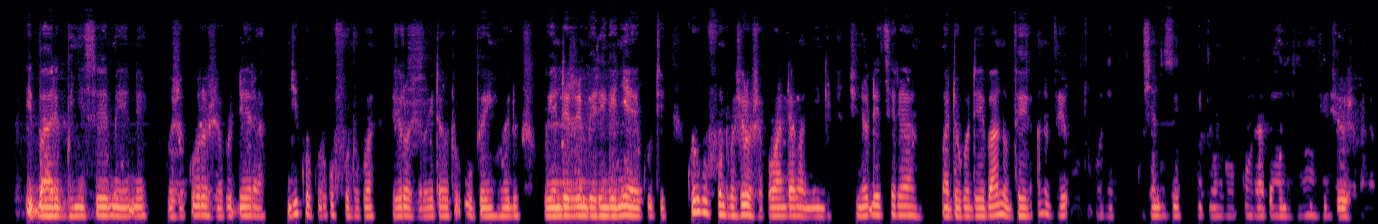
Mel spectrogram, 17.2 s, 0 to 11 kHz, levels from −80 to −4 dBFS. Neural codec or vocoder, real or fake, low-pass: none; real; 9.9 kHz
